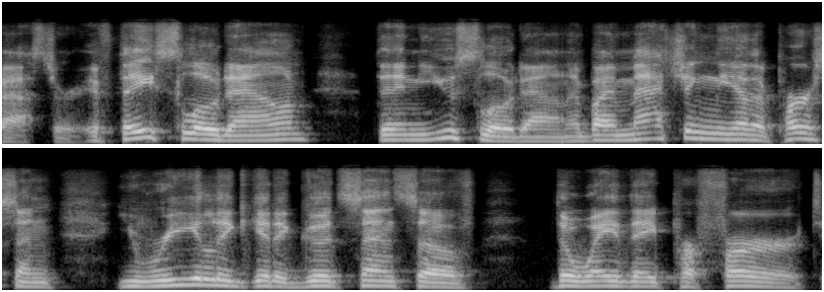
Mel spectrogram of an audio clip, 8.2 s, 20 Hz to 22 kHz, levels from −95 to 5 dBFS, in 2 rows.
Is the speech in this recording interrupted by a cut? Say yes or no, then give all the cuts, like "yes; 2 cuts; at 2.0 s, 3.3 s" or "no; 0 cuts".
no; 0 cuts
